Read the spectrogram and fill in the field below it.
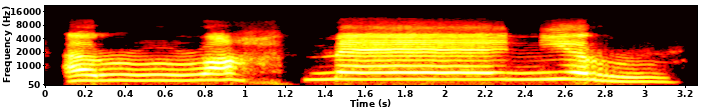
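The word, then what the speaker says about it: الرحمن: So here we said Ar-Rahmani. We didn't pronounce the lam because this is lam shamsiyya.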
